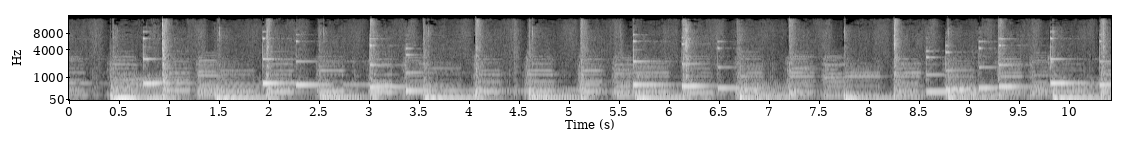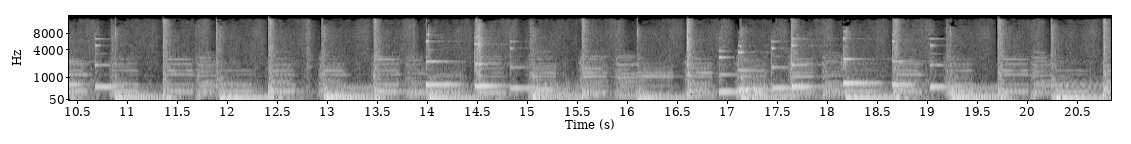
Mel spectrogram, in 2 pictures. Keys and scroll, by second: 15.6 r, 19.5 f.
